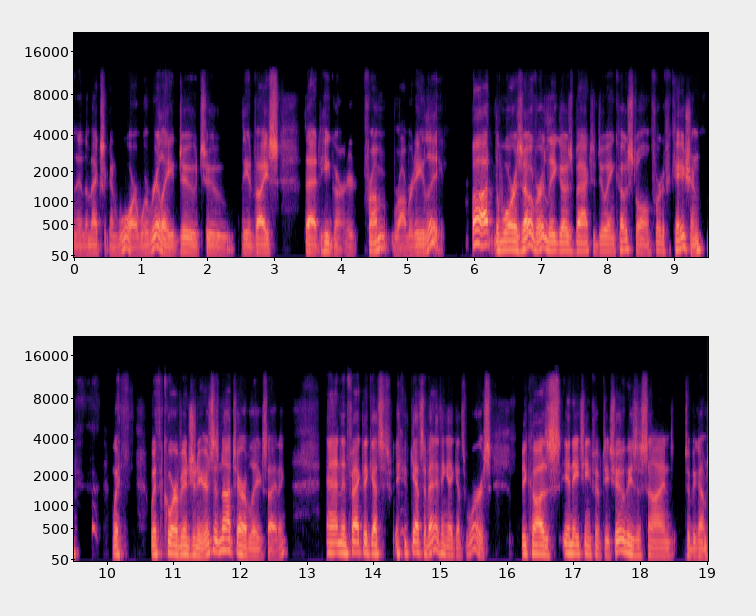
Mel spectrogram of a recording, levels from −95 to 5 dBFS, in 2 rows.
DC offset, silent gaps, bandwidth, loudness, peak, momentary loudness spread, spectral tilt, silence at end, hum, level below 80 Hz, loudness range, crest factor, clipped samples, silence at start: under 0.1%; 5.74-5.80 s; 12 kHz; -23 LUFS; -6 dBFS; 12 LU; -5.5 dB/octave; 0 s; none; -56 dBFS; 4 LU; 16 dB; under 0.1%; 0 s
